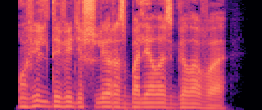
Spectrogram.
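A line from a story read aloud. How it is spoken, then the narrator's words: Innocent tone. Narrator (Russian): самым невинным тоном объяснила Кайзерина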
